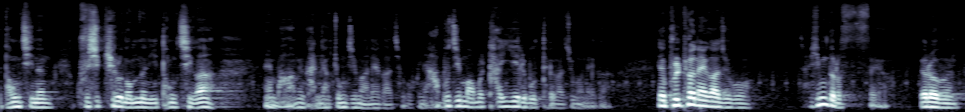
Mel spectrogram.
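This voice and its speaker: A middle-aged man preaching a sermon as pastor, telling stories with sudden loud outbursts and hushed asides. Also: mid-range voice. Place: church sanctuary.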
